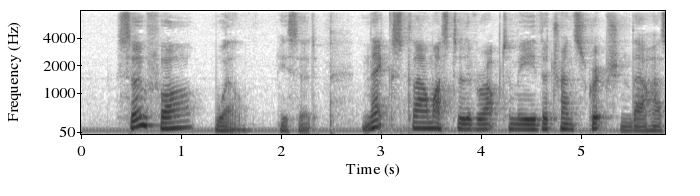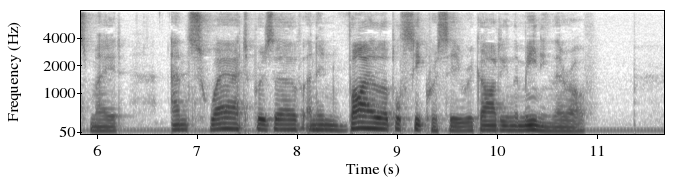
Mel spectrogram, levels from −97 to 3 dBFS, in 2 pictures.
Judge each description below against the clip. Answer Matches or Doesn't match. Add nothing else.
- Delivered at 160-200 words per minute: Doesn't match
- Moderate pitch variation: Matches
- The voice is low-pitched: Matches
